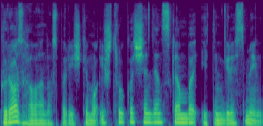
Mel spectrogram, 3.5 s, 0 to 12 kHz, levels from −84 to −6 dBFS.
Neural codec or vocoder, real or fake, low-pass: vocoder, 44.1 kHz, 128 mel bands, Pupu-Vocoder; fake; 10.8 kHz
